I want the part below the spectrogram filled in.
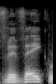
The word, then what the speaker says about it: Vivek: And then even if Vivek rhymes with cake, he'd have to be underground too.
